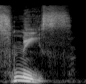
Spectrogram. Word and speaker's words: SNES: The other day, my boss I believe it's pronounced Sneeze.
